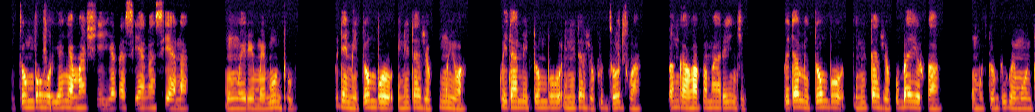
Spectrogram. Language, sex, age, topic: Ndau, male, 25-35, health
